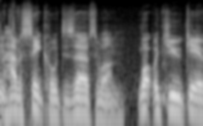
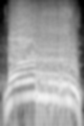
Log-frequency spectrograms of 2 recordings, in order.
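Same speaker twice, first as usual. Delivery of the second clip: high, loud, long-held no; shouted refusal; 10 semitones higher, 11 dB louder than usual. Acted. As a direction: shout it over the other person. Shouts down the other's idea.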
